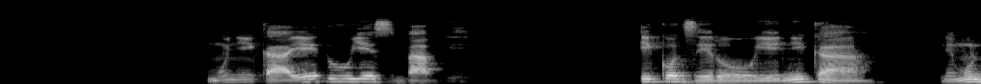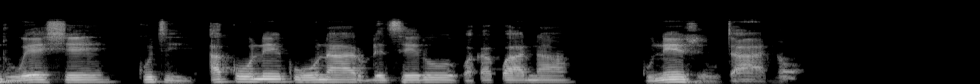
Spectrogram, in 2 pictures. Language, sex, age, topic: Ndau, female, 50+, health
